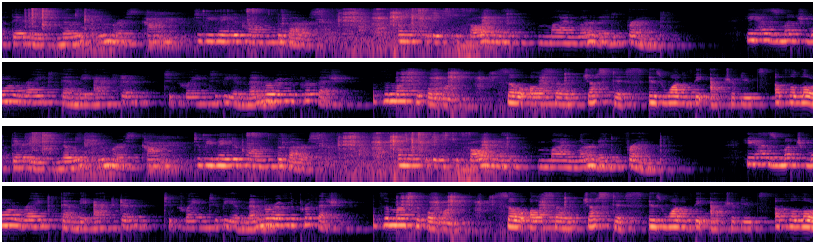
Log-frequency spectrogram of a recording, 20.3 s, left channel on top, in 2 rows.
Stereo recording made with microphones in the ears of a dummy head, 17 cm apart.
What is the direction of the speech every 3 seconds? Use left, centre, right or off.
right, right, right, right, right, right, centre.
